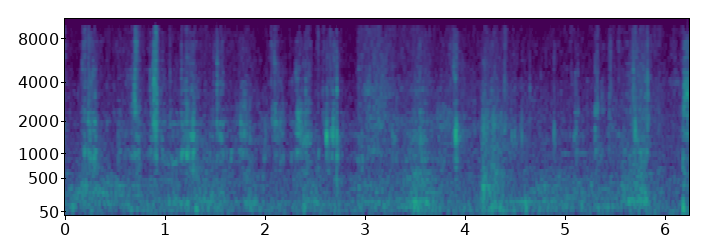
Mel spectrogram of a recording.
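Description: Giant panda chewing a bamboo shoot: faint, irregular crunching and wet chewing clicks.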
